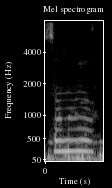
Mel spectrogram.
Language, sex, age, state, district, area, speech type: Odia, female, 45-60, Odisha, Subarnapur, urban, read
